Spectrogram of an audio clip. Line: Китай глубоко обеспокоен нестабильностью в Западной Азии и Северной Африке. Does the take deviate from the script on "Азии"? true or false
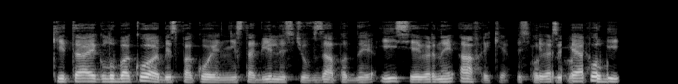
true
